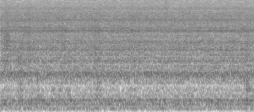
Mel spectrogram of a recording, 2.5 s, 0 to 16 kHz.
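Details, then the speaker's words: Sharp WQ-CH800 boombox with five-disc CD changer on FM radio: only steady static hiss, no station received, and both speakers sound gone. The antenna is reportedly broken off and rusted. Cause suspected, not confirmed. "I think the antenna was bust off this one, he said. Yeah, and rusted."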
